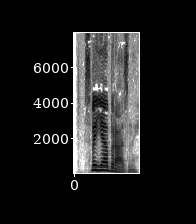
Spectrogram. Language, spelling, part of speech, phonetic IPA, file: Russian, своеобразный, adjective, [svə(j)ɪɐˈbraznɨj], Ru-своеобразный.ogg
- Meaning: 1. original, idiosyncratic, singular, one of a kind (fresh, new, different, creative) 2. reminiscent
